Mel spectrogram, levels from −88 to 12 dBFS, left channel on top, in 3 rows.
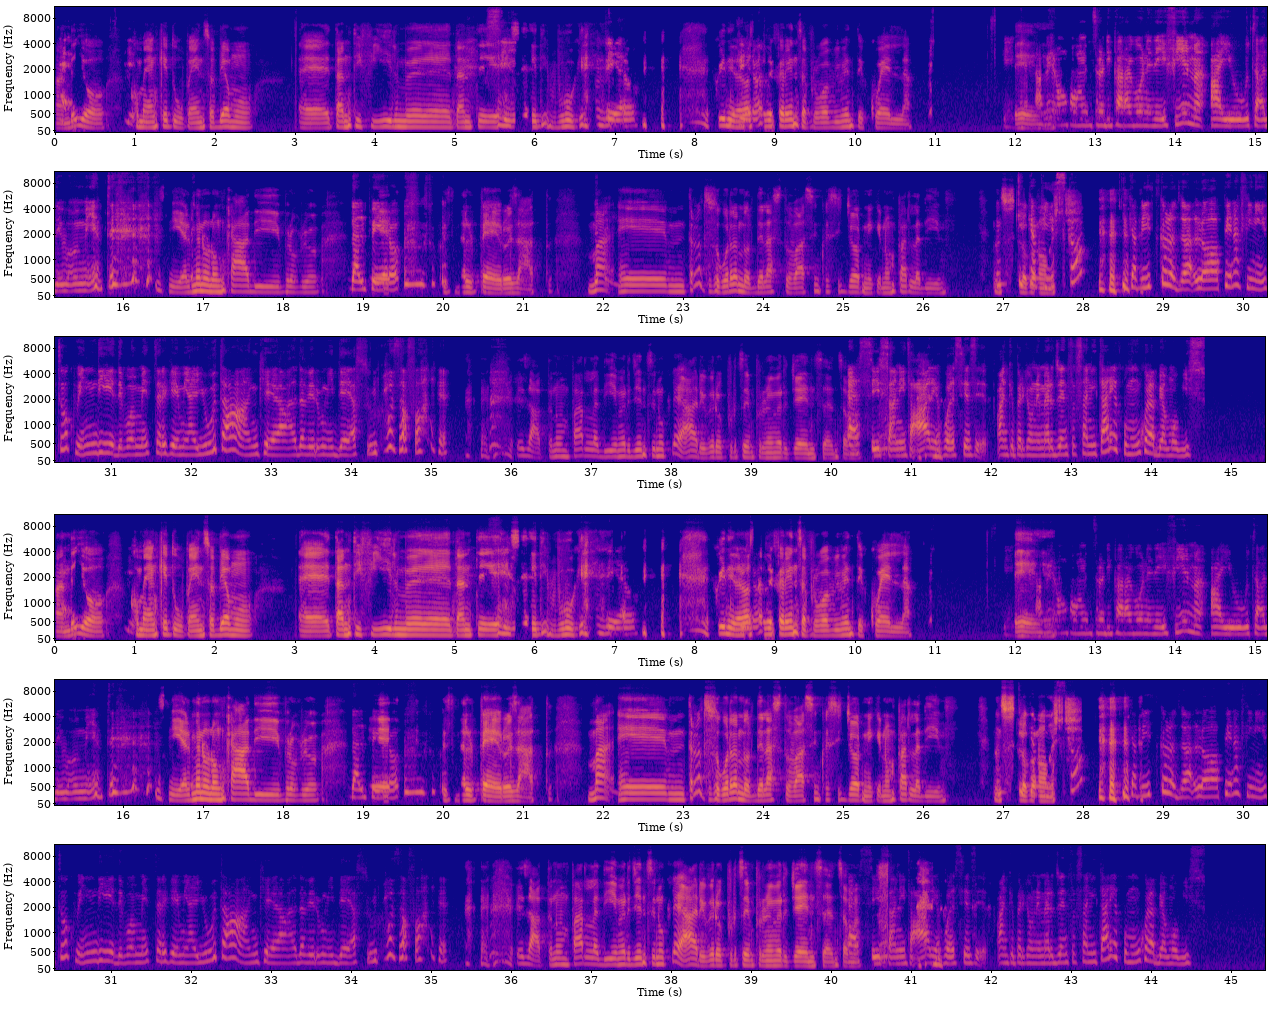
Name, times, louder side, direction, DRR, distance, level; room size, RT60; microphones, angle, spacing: voice 1, 0.0-2.5 3.0-6.9 7.8-10.7 12.0-12.5 16.4-18.7 19.1-19.3 20.0-26.3 26.7-28.5 35.4-40.7 41.1-41.4, right 5 dB, 50° right, 0.6 m, -29 dB
voice 2, 6.8-7.3 8.4-8.8 11.9-16.5 18.8-20.1 22.0-22.1 26.9-28.0 28.6-35.2 35.7-36.0 40.2-44.7, left 4 dB, 80° left, 0.9 m, -34 dB
head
